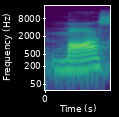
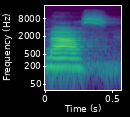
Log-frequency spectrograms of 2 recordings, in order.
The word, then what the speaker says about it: MaaS: There's a thing in the micromobility industry called MaaS. I've also heard it pronounced MaaS.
